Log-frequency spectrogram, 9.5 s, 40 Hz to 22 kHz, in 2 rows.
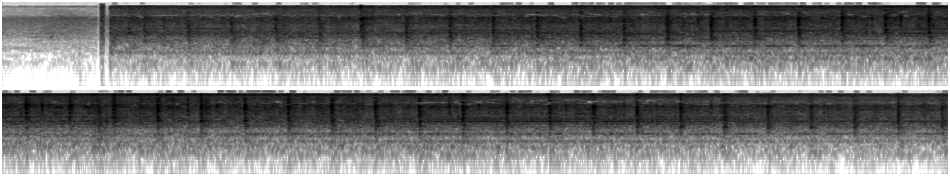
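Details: Lexmark X364dn printer with regular gritty clicks about twice a second under the motor whir throughout the run; replacing the fuser and main drive did nothing, replacing the faulty duplex assembly solved it.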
